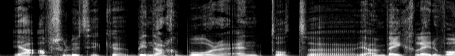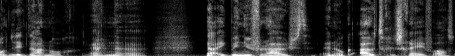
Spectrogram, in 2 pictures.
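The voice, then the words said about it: Light Amsterdam accent. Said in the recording (Dutch): “ik hoor een licht Amsterdams accent”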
